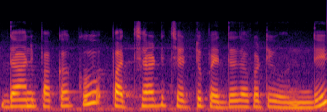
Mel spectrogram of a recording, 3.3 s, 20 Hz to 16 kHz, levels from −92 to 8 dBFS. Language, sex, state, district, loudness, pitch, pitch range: Telugu, female, Telangana, Mahabubabad, -18 LUFS, 215 Hz, 200-230 Hz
